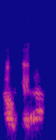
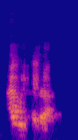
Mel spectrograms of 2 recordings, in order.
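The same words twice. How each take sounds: First: Quiet, sinking echo; hushed echo of the line; soft repeat. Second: Raised, emphatic declaration; high and emphatic give it up; firm statement. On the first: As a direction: let it fall away softly. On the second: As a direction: say it like you mean it. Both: Shown as a demonstration.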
